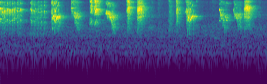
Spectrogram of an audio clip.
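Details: Budgerigar calls: sharp, separate chirps with rising and falling whistled inflections, about one each second, each note raspy and high, quieter chatter between them.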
